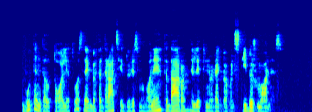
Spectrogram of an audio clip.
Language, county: Lithuanian, Vilnius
